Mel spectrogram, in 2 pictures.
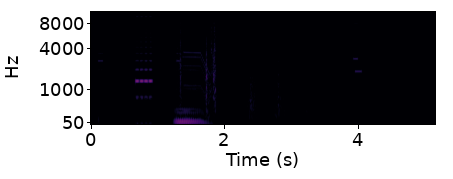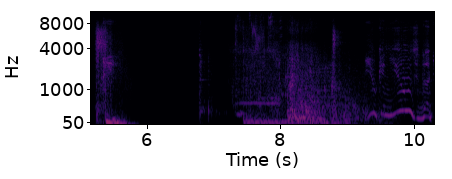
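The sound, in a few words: grenade launcher explosions in video game Half-Life Gunman Chronicles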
